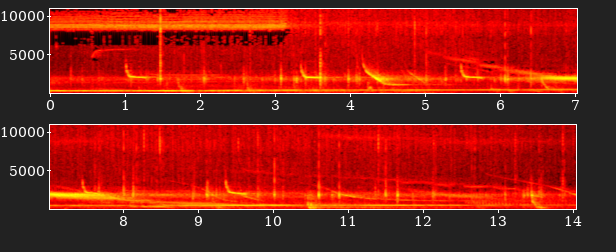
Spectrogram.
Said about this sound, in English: All of those sounds, the space sounds, those bird calls, jungle sounds, everything is seal song. There's a background buzz of clicks and crackling, that's probably snapping shrimps, but the seals, wow. I've never heard anything like that before.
